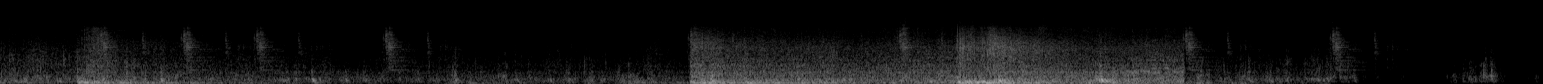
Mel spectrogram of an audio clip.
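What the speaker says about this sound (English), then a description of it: "We did bring guns up and start shooting over here." Cannon fire from artillery batteries in the Civil War strategy game Scourge of War Remastered, a dense stretch of low booms and rumbling volleys that swells louder midway, then thins to scattered distant shots before fading out.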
